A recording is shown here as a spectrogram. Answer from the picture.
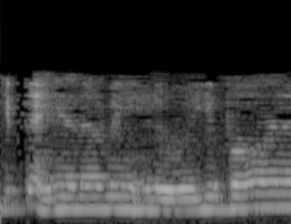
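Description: A man singing a slow vocal line in long held notes, with hardly any clear words; the pitch steps to a new note a few times.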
